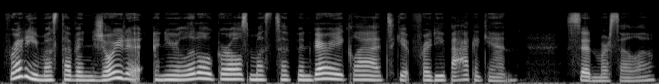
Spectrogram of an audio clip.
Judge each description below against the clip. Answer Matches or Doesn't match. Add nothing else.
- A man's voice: Doesn't match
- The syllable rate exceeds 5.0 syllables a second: Doesn't match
